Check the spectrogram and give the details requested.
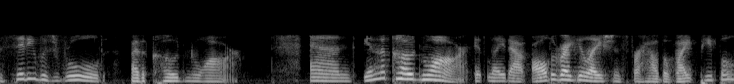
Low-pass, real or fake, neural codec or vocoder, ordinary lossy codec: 7.2 kHz; real; none; AAC, 16 kbps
